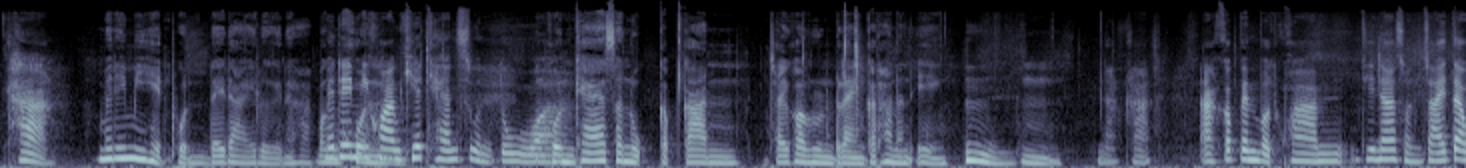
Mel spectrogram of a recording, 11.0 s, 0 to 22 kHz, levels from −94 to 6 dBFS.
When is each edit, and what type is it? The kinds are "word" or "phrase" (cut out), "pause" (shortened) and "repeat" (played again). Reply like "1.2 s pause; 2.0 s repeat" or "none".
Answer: none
